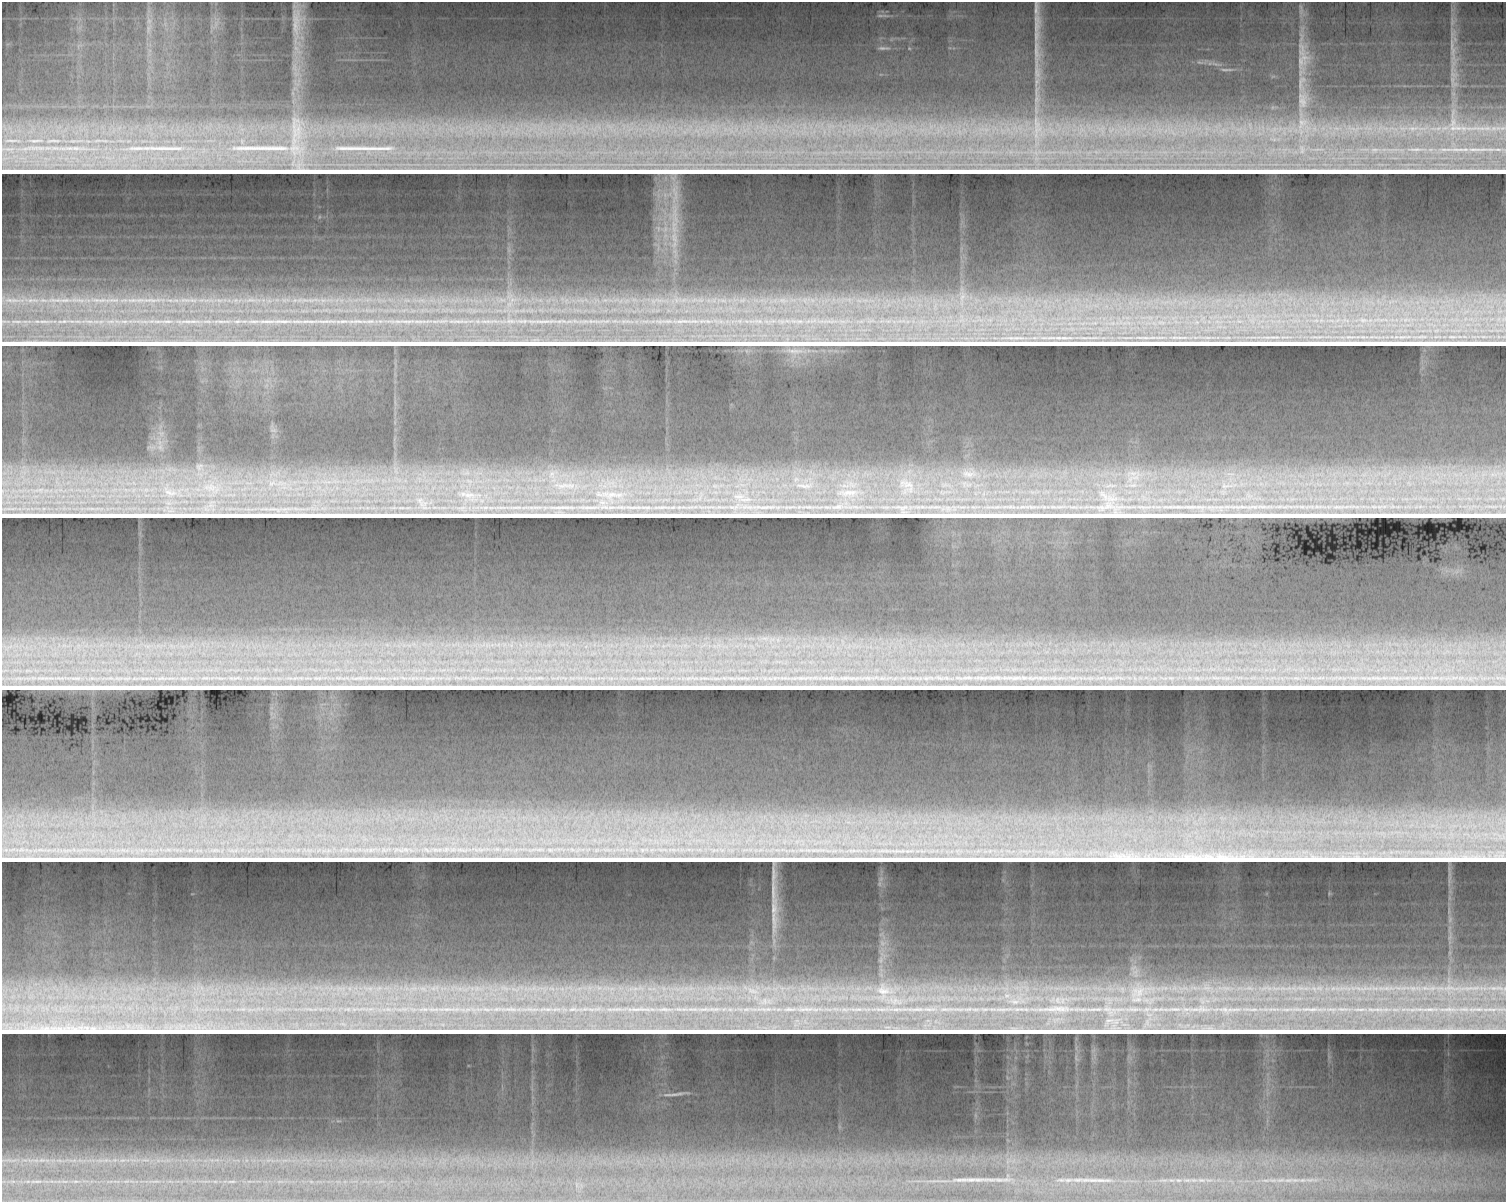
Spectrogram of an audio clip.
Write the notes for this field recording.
Take the MRT, In the compartment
